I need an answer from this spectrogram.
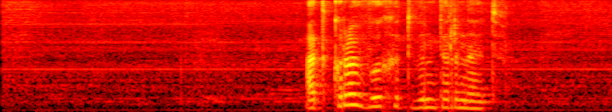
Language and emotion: Russian, neutral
